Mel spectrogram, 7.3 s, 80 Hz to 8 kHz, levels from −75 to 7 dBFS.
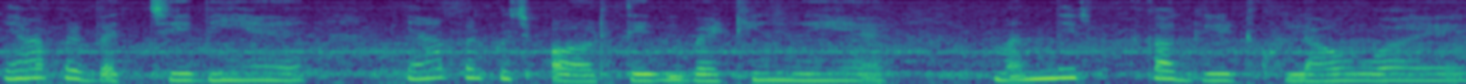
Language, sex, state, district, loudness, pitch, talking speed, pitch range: Hindi, female, Bihar, Katihar, -18 LUFS, 240 Hz, 155 wpm, 220-310 Hz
